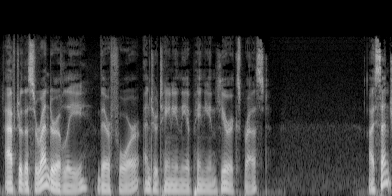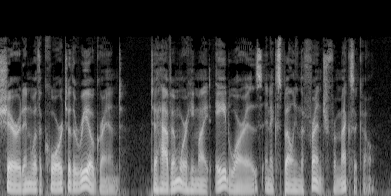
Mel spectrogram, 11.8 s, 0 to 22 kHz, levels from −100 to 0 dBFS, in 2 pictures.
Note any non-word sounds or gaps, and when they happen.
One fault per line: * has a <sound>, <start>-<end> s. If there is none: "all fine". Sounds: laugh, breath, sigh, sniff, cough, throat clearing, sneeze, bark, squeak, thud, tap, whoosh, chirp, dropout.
all fine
